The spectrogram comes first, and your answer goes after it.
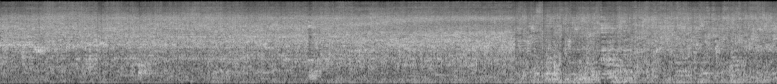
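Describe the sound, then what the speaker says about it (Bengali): A rohu fish head fries in hot oil, giving a loud, dense, continuous hiss and crackle that runs close and unbroken throughout, easing a little near the end, with no voices. "এখন আমি মাছের মাথা দিয়ে দিলাম। এখন আমি ভালো করে ভাজা নেব।"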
